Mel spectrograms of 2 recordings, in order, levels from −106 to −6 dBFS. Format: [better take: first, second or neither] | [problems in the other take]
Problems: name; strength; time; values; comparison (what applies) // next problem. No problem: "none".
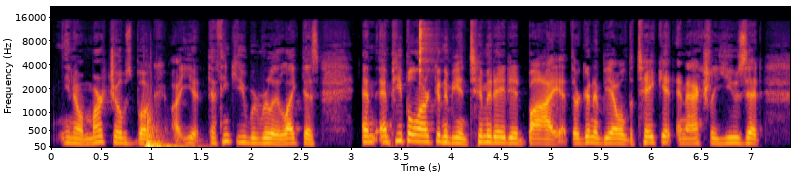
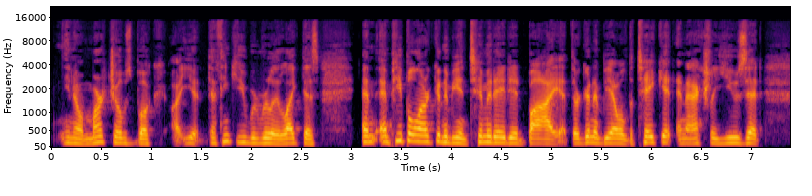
second | door banging; loud; at 1 s; peak level with the speech // clattering dishes; noticeable; at 3.5 s; peak 3 dB below the speech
